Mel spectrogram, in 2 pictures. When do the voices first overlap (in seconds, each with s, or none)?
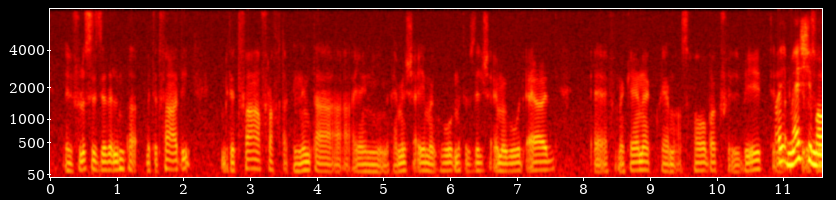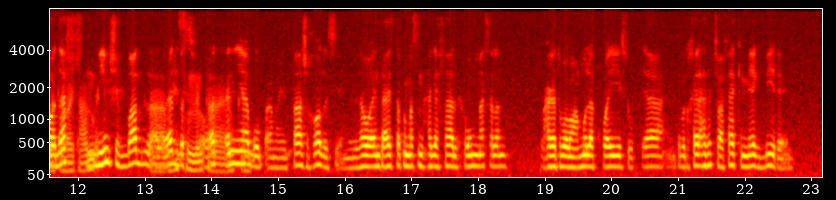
10.9 s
